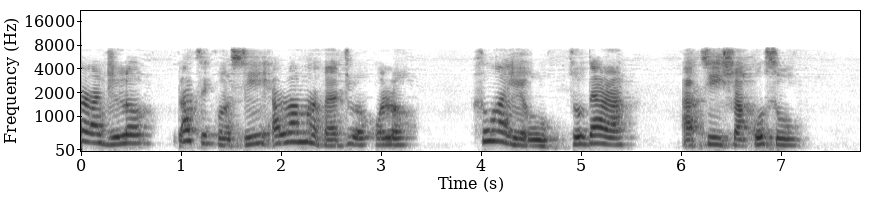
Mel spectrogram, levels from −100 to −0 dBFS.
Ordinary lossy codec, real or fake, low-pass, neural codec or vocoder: none; fake; 7.2 kHz; codec, 44.1 kHz, 1.7 kbps, Pupu-Codec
